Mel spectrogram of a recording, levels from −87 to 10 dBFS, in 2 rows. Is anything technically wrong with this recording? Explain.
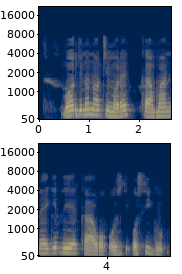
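Yes. There are two problems, one running through the whole recording and one recurring.

Throughout, the speech sounds rough and grainy, consistent with low-delay AAC compression, likely AAC-ELD at a bitrate that fits around 32 kbps. Its short frames separate pitch harmonics poorly, so a spectrogram shows noise filling the gaps between harmonic lines and a smeared upper band.

At 0.68 to 0.72 s, 2.30 to 2.35 s and 3.80 to 3.84 s, AAC frame loss with muting leaves brief holes where about 30 ms of audio was zeroed. Overlapping windows taper the edges, so the waveform shows soft fades down to silence without clicks, and the spectrogram shows narrow vertical blank strips.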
